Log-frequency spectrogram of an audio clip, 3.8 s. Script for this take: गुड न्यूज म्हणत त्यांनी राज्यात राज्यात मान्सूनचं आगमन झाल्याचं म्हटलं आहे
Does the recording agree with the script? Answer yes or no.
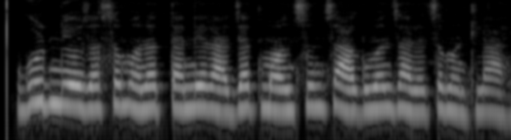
no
